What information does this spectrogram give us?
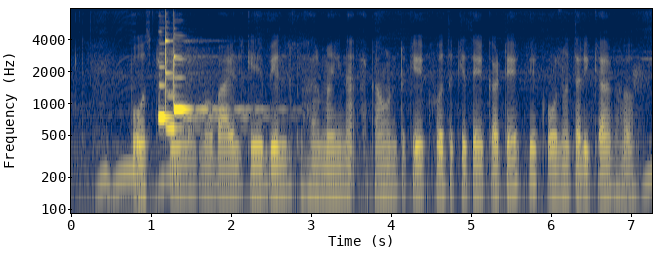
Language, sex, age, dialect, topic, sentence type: Bhojpuri, male, 18-24, Western, banking, question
